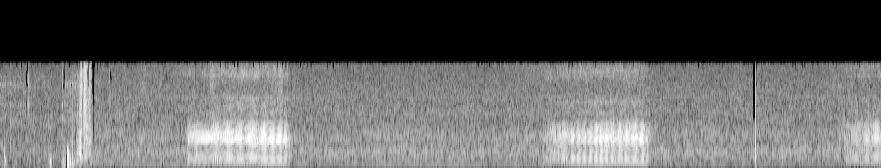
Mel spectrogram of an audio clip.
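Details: Barbie the dog snoring indoors: two long harmonic-rich snores about a second each, spaced roughly three and a half seconds apart, with a low steady hum and a few sharp clicks between them.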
